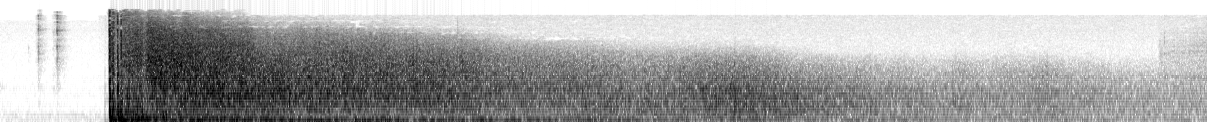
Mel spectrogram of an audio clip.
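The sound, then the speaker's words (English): A single heavy explosion of ANFO with a Eurodyn dynamite blow charge bursts in abruptly after a brief silence, then a dense rumbling roar slowly decays over several seconds with no voices present. “And this is what they describe as the character element.”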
